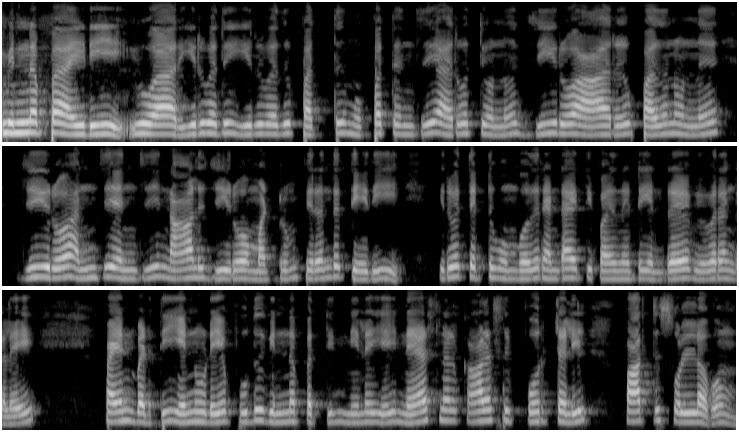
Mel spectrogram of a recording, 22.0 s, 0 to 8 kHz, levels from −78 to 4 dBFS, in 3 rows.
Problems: none marked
